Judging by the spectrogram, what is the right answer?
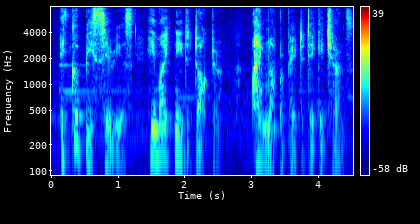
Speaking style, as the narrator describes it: she snapped

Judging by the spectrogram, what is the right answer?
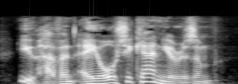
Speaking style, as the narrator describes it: I cried

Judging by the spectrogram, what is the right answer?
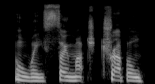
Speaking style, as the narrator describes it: he grumbled to himself

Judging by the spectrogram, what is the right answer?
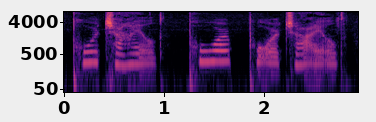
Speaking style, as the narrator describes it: she whispered compassionately

